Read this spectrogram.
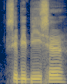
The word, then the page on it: swbi bisvr: Apatani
